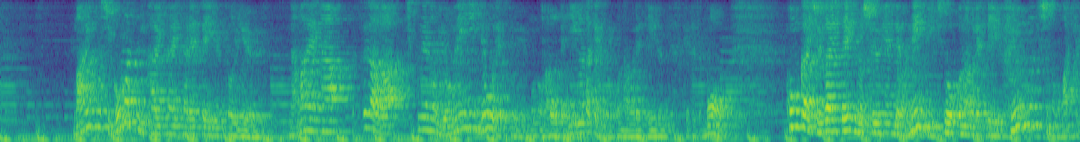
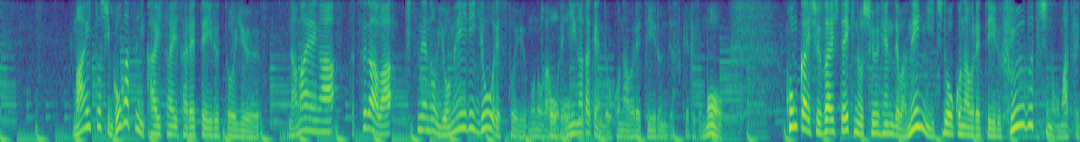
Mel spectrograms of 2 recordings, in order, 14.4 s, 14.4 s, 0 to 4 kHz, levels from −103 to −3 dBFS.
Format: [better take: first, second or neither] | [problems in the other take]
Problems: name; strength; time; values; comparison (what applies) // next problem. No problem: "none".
second | room echo; dies away in 0.8 s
